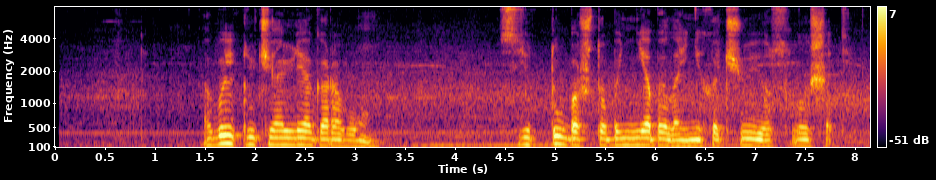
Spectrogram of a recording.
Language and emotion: Russian, angry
